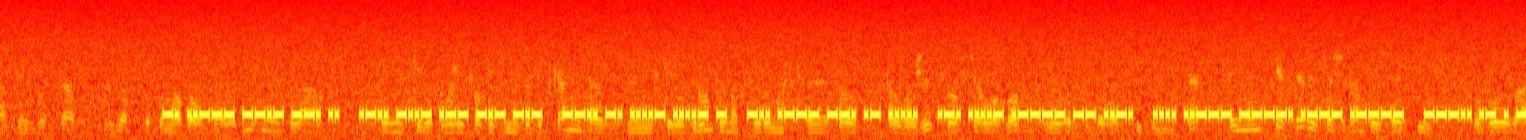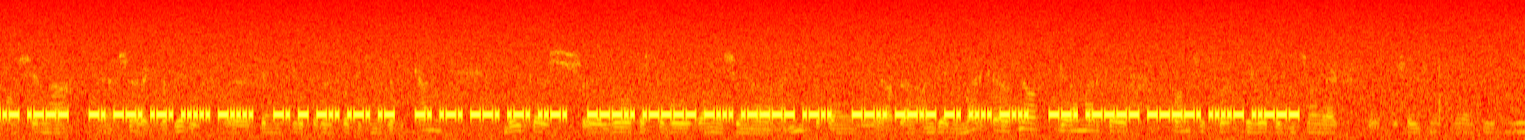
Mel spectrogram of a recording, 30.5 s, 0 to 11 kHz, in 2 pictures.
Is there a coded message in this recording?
Yes: Morse code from 1.6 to 28.3 s, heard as a keyed tone, machine-sent, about 39 wpm, 620 Hz. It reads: N2QGI LXWKK ZN44T DJGA5 R41MF H29J1 8AEKJ NGR56 NTDRA NRGRF 81B1L ZQNHB G1942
